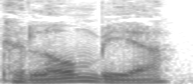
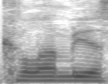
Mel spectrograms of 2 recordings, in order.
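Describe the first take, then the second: First: It is said like the South American country. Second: It is said like the usual US city name.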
